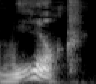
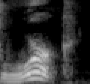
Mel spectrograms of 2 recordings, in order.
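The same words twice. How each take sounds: First: The vowel sounds like 'or'. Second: The vowel sounds like 'er'. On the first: The speaker calls it wrong. "O R, which should be or" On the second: The speaker calls it right. "sounds like E R"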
